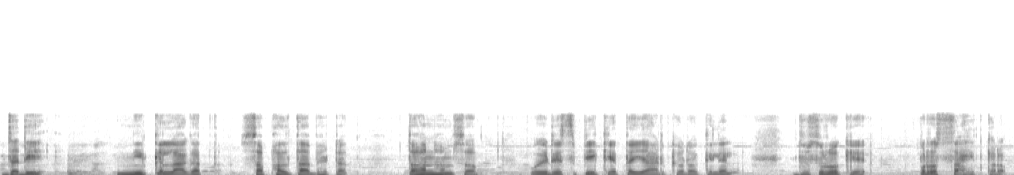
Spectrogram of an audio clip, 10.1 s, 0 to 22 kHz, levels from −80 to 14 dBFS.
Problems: background sounds at intervals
